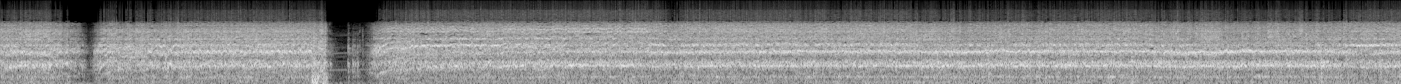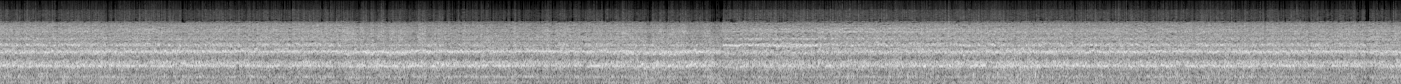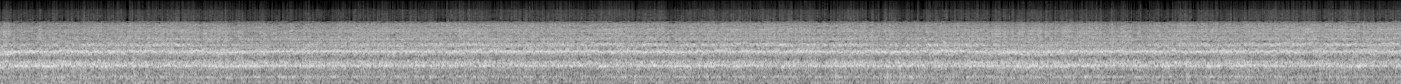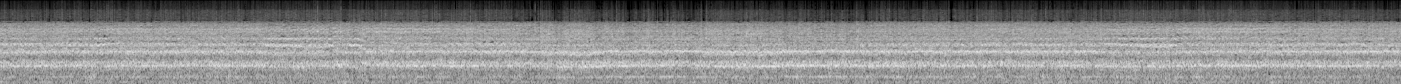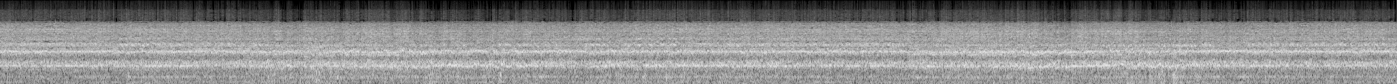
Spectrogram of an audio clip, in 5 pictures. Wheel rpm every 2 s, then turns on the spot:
150, 160, 200, 230, 230, 230, 230, 230, 230, 230, 220, 230, 230, 230, 230, 230, 230, 230, 230, 230, 230, 230, 220, 230, 220, 230, 230, 230, 230, 220, 230, 240, 220, 210, 230.
none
